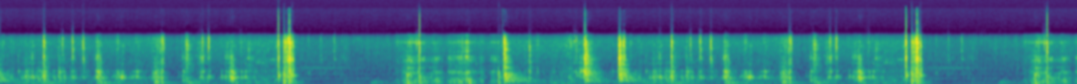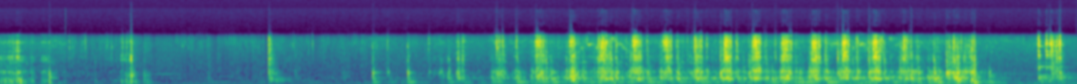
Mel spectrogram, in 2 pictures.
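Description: Ratcheting wrench turning a deep socket to unscrew the PCV valve: scattered metal clicks and knocks of the tool, then a fast, steady run of ratchet clicks over the last several seconds.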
